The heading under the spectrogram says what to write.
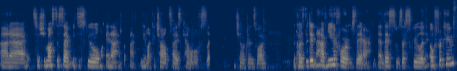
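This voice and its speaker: With a Scottish accent, a woman talks at a fairly quick pace and medium pitch, showing ordinary pitch variation and big swings in loudness. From Scotland, Lanarkshire (Biggar), then Devon from age ten. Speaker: politician. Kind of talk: interview. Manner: hesitant, many fillers.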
